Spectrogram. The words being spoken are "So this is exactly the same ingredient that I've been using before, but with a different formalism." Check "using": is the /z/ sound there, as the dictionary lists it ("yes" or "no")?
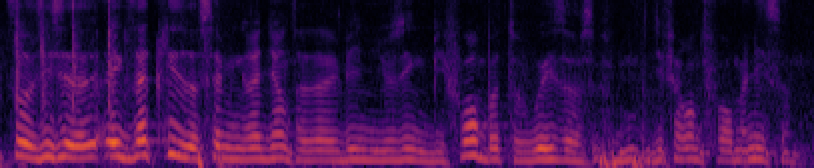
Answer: yes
